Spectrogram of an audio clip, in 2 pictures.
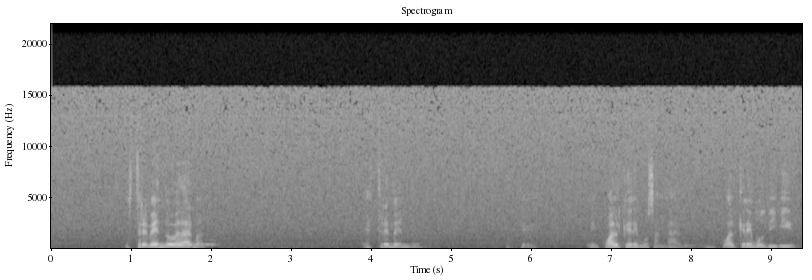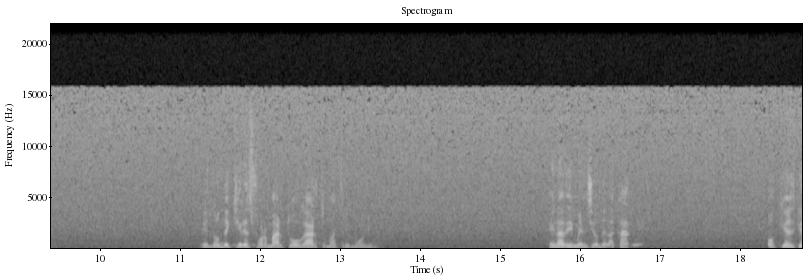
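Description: A middle-aged man speaks with animation through a microphone, in phrases broken by pauses.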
